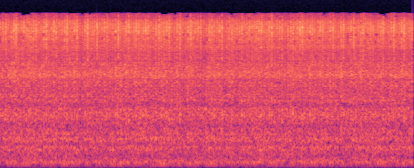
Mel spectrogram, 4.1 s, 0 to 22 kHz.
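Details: Suzuki Bandit 1200 with four carburetors, before synchronization: the idle is okay but not good, and the imbalance can be heard while running.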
